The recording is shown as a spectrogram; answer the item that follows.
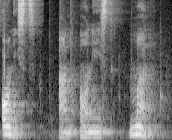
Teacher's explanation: So the pronunciation starts with a vowel sound o making an honest man correct and making a honest man wrong. · The H here is silent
